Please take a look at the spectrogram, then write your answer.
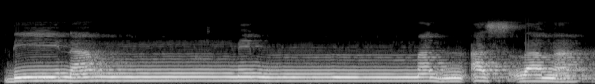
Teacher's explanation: Nah, mim ketemu mim, idgham mimi. Cara bacanya ya di mim yang keduanya itu ditahan juga, ada jeda, ada waktu, jangan terburu-buru.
